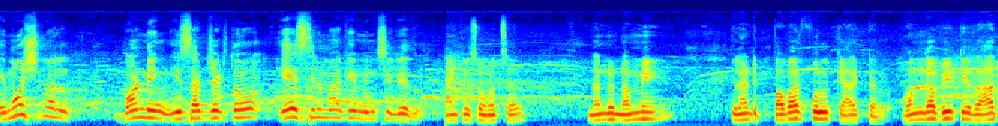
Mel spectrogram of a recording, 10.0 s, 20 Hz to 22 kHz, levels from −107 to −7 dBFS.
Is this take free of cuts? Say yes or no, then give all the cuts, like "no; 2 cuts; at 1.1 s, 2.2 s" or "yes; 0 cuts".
no; 1 cut; at 4.4 s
